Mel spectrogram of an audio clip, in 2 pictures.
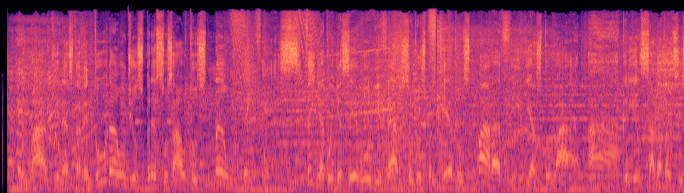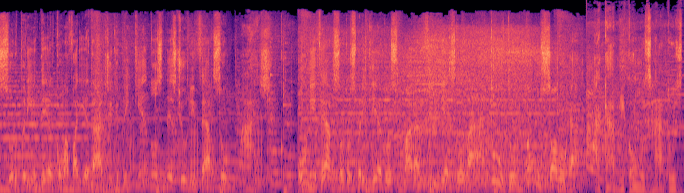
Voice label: Repertório HUMOR CARICATO

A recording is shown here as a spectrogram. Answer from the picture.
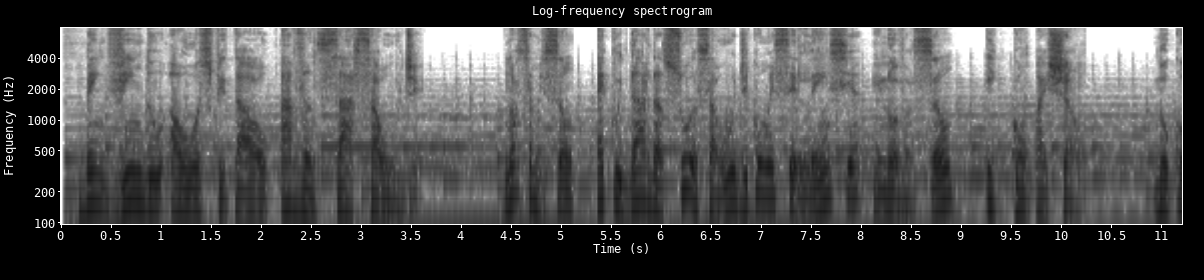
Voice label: Baiano INSTITUCIONAL

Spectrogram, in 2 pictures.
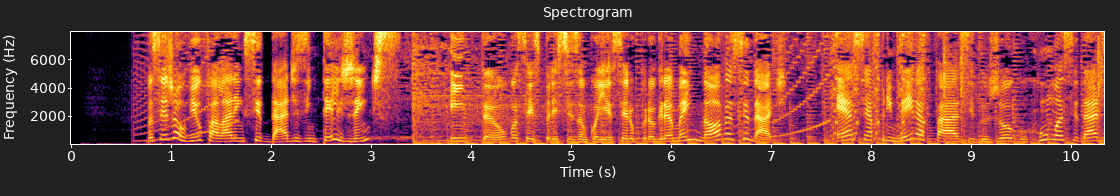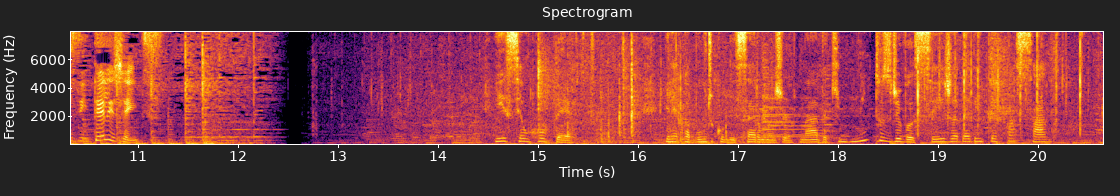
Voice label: Voz Jovem

